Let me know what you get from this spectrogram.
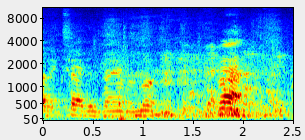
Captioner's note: laughter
